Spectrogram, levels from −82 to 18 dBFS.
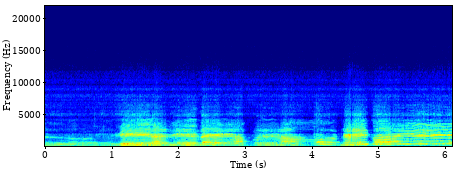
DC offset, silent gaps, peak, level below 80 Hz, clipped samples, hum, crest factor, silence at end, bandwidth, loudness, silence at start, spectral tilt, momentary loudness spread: under 0.1%; none; -4 dBFS; -54 dBFS; under 0.1%; none; 18 dB; 0 s; 12.5 kHz; -21 LUFS; 0 s; -4.5 dB/octave; 16 LU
